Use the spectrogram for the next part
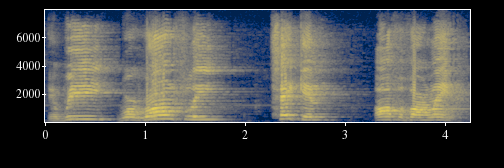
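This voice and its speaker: A man from the United States lecturing his viewers in a scolding, forceful way and often asking "okay?". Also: high voice, lively intonation, slow pace. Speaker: online commentator. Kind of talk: lecturing monologue. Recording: echoey, dull lo-fi audio.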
